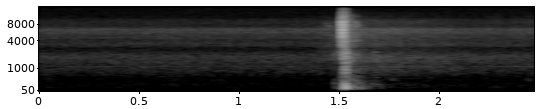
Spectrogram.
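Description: A single short thump about one and a half seconds in, heard over a faint steady hiss.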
